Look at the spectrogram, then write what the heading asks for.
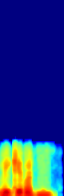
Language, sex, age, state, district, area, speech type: Telugu, female, 18-30, Telangana, Mancherial, rural, conversation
